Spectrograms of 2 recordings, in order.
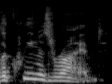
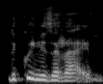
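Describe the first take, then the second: First: It is said in the speaker's ordinary accent. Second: It is said with an Italian accent.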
